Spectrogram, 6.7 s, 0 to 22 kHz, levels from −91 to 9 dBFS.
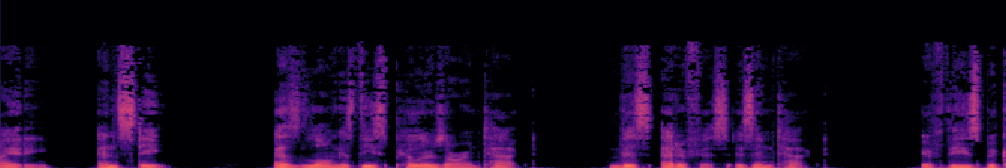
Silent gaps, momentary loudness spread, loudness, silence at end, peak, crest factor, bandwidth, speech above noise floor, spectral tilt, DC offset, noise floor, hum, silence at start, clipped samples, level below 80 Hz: none; 11 LU; -31 LUFS; 0.05 s; -14 dBFS; 18 dB; 16.5 kHz; 53 dB; -5.5 dB/octave; under 0.1%; -84 dBFS; none; 0 s; under 0.1%; -58 dBFS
